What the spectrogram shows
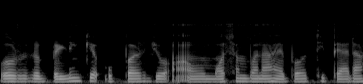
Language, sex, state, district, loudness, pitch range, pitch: Hindi, male, Bihar, Araria, -34 LUFS, 130-135 Hz, 130 Hz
